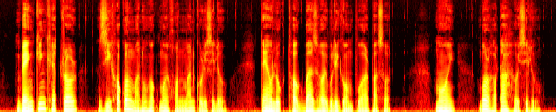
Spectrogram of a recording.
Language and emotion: Assamese, sad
